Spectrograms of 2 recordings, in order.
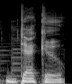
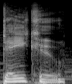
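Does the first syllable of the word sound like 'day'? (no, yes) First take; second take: no; yes. First: The first syllable does not sound like 'day'. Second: The first syllable sounds like 'day'.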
